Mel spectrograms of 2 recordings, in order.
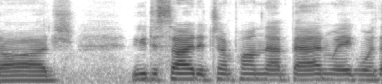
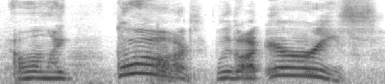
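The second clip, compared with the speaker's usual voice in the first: high, drawn-out exclamation of amazement; excited disbelief; 5 semitones higher, slower than usual. Real, not acted. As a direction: stretch it out, high and thrilled. Reacting to the Aries card.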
